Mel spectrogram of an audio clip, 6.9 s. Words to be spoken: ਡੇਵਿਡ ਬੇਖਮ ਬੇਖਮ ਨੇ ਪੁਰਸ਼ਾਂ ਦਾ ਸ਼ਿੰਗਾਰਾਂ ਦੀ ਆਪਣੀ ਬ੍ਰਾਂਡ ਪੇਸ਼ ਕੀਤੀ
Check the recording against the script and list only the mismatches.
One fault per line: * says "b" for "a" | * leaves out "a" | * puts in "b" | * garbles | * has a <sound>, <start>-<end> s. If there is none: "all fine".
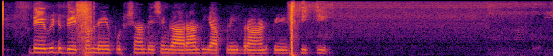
* leaves out "ਬੇਖਮ"
* says "ਦੇ" for "ਦਾ"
